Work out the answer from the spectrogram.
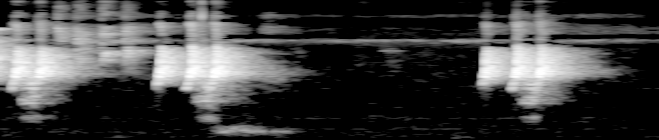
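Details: Female quail with two close bursts of rough, fuzzy chirps, a pause, then one more burst, recorded close with a faint low murmur beneath.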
